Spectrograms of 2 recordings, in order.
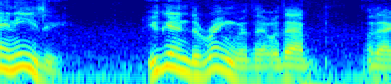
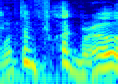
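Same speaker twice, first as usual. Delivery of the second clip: baffled reaction; 7 semitones higher than usual. Acted. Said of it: "You're like".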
